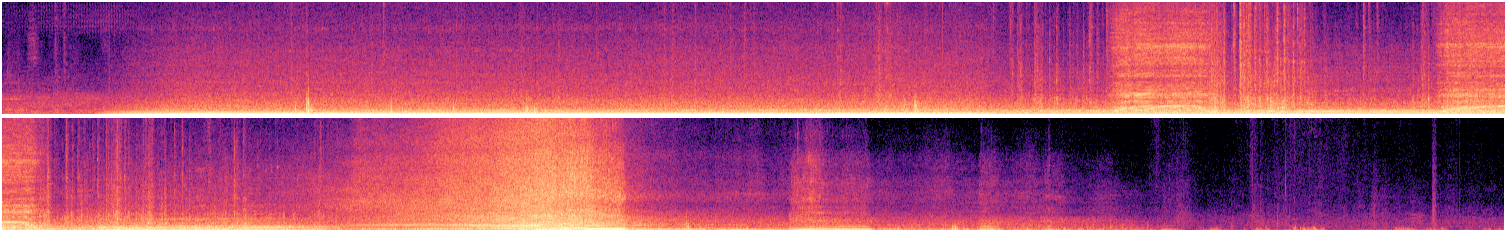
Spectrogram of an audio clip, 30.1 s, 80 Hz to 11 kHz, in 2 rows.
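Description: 1997 Nissan Pathfinder's engine and tyre noise heard from inside the cabin while driving on a dirt road: a steady engine note with two brief rises in pitch. About twenty seconds in, a loud rising rush peaks and the engine note falls away, then the sound fades out near the end.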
